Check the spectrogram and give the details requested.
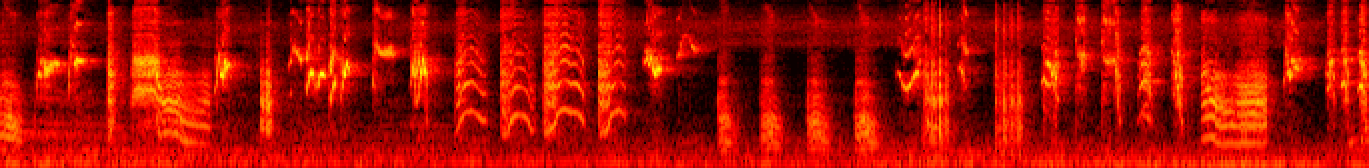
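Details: Singing male Javan myna whose song is claimed to start other Javan mynas singing; a dense jumble of harsh chatters, clicks and looping slurred whistles, rising and falling in quick succession.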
